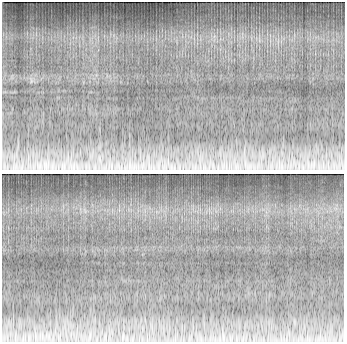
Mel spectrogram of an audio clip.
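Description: Motorcycle engine running steadily under way, a constant low drone with road noise.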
